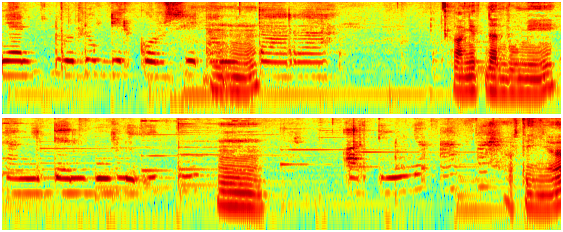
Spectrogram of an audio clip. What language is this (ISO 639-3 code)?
ind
